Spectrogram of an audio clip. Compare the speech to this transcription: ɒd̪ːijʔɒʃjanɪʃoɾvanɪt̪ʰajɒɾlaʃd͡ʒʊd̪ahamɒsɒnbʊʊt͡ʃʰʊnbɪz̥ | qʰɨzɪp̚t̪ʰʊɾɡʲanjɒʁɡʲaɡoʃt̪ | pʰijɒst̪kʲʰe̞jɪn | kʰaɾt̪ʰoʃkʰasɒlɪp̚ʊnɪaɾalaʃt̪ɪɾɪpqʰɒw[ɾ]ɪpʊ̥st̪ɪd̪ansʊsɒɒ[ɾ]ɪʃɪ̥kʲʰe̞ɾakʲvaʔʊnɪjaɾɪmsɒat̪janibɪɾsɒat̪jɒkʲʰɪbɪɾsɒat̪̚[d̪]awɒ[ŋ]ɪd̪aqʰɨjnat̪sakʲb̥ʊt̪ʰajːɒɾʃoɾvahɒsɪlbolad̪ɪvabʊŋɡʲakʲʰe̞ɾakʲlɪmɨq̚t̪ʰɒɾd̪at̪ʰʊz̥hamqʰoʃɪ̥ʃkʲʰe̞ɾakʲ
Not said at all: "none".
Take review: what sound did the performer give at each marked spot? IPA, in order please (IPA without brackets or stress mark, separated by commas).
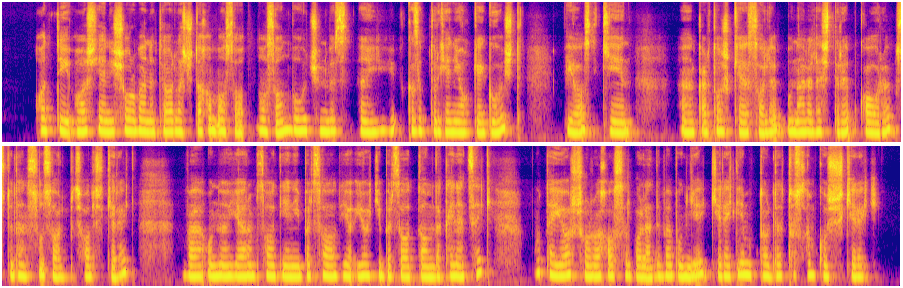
ɾ, l, d̪, m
